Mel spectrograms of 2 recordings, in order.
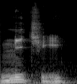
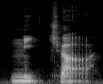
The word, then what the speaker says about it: Nietzsche: in the pronunciation of his name I was pronouncing it incorrectly as nii and it is Nia thank you all right now for part four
